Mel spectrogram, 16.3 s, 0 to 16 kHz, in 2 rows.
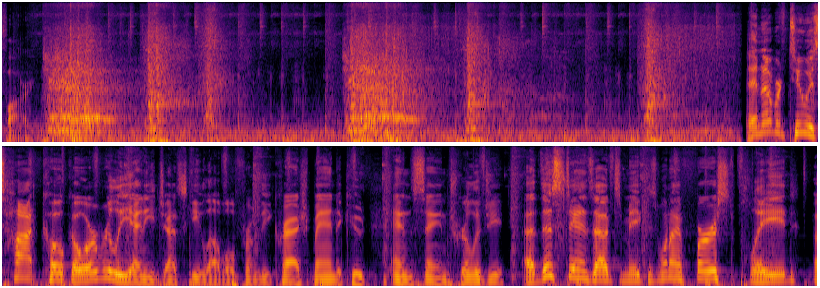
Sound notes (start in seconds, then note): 0.4 monster grunting; 0.4 hammer thumping; 3.4 monster grunting; 3.4 hammer thumping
